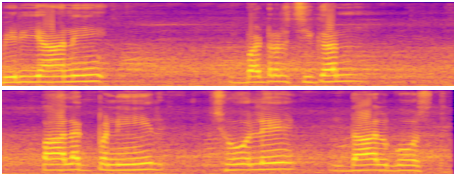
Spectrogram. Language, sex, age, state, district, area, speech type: Urdu, male, 18-30, Uttar Pradesh, Balrampur, rural, spontaneous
